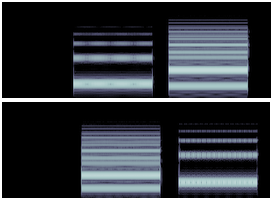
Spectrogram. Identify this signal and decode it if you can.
Aircraft SELCAL, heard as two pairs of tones. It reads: EF-DM BK-FG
